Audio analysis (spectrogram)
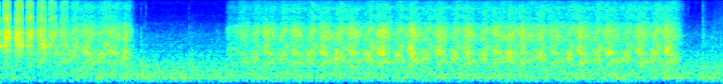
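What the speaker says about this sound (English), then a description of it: "you take your sponge or your sandpaper and you just put your ring down and you just sand that down real" A coin ring is sanded with sandpaper or a sanding sponge, making loud, close, rapid rhythmic rubbing strokes with a brief pause partway through.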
